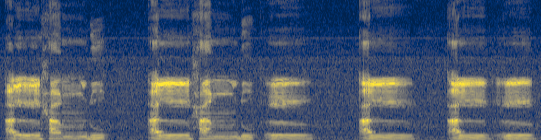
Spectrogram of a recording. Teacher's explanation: suara huruf lam sejenak jadi jangan langsung pindah alhamdulillah alhamdulillah salah harus di alirkan dulu huruf lamanya sejenak suaranya dialirkan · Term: aliran suara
